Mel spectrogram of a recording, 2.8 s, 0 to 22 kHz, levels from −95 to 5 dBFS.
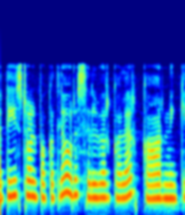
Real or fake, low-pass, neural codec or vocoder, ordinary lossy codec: real; 7.2 kHz; none; none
